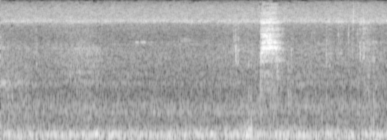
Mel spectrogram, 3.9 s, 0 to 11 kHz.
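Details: 2001 Ford F-150 blower fan running after blower resistor replacement (previously worked only on high); low steady fan rumble at even speed, no squeal or ticking; resistor glows, normal; normal blower operation.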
